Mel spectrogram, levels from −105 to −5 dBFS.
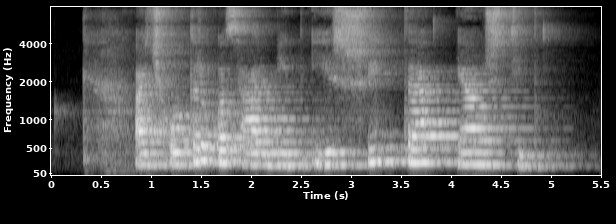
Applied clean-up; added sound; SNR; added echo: none; none; none; reverberation time 1.0 s.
